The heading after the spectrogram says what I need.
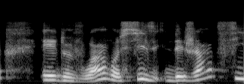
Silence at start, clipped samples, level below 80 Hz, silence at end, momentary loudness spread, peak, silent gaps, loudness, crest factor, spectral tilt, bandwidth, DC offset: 0.05 s; under 0.1%; -64 dBFS; 0 s; 5 LU; -2 dBFS; none; -16 LUFS; 16 dB; -5.5 dB/octave; 8 kHz; under 0.1%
